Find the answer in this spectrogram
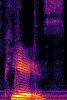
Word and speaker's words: pies: So this is kind of spelled like pie in English. So maybe a fun way to remember this is that on each foot you have 2 pies, but it's pronounced pies.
